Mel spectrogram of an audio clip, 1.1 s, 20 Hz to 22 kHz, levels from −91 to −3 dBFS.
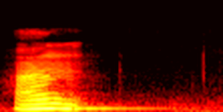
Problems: none marked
